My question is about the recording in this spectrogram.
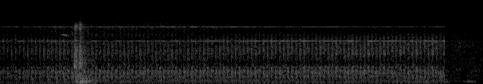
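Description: Vehicle engine running steadily with a thin high whine over it and a sharp click about a second in; the sound cuts off abruptly near the end.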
